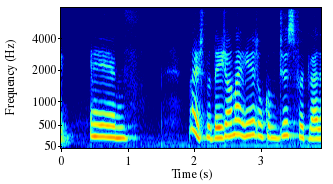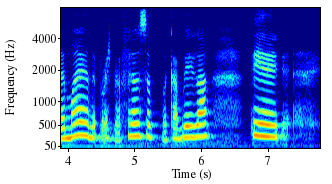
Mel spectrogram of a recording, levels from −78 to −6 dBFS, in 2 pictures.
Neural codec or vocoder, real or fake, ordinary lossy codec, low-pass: codec, 16 kHz, 0.5 kbps, FunCodec, trained on LibriTTS, 25 frames a second; fake; none; none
